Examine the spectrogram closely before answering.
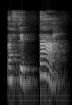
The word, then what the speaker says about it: tafetá: Tafetá, tafetá. Sílaba tônica é a última, é oxítona.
